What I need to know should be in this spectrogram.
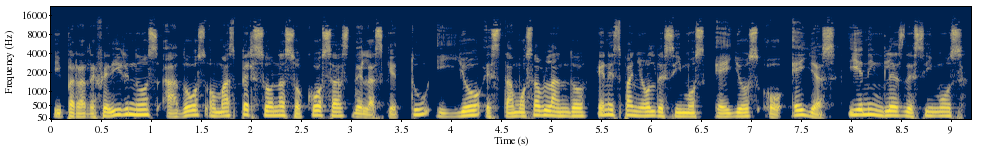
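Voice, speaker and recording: Male teacher, scripted lesson voice-over; warm, mellow tone, dry close sound. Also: mid-range voice, dry recording. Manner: slow, careful spoken examples. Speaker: English teacher.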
